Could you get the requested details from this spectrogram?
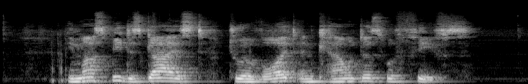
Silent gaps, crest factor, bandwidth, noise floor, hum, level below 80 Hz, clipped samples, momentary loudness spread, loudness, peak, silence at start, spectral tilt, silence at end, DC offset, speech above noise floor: none; 14 dB; 12 kHz; -54 dBFS; none; -52 dBFS; under 0.1%; 7 LU; -14 LUFS; 0 dBFS; 0.6 s; -5 dB/octave; 0.6 s; under 0.1%; 41 dB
